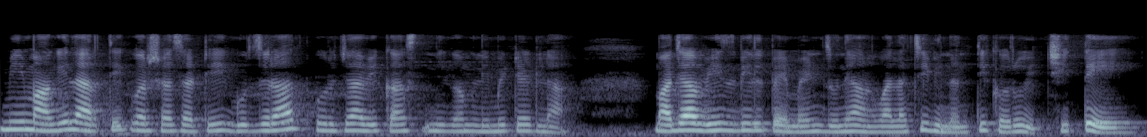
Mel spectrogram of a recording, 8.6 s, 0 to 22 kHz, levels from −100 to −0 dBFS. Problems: background sounds at intervals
